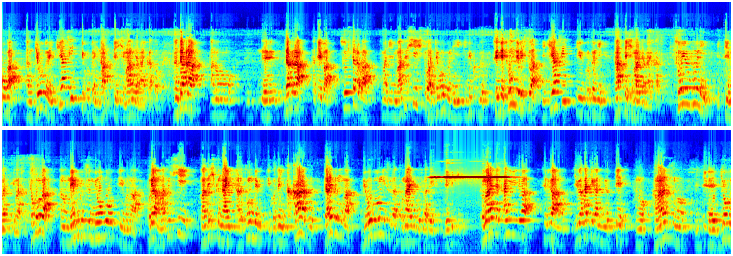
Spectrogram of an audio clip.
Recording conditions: poor sound quality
